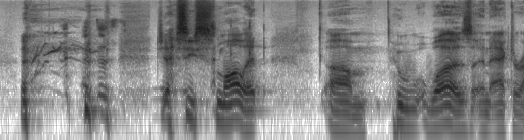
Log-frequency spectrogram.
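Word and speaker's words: Jussie Smollett: Jesse I can't not my go-to pronunciation of his name is Juicy Smallier thank you Jesse Smalllet um who was an actor on Empire.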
